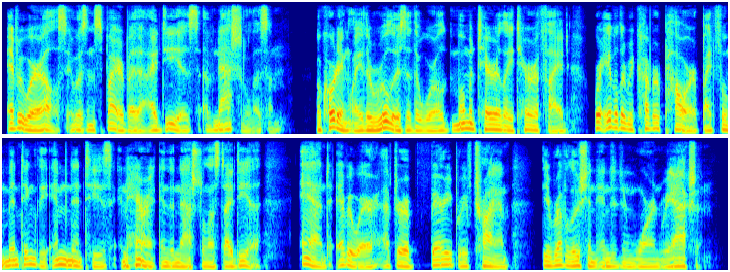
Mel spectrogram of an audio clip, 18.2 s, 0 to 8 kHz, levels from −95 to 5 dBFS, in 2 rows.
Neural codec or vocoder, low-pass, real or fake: vocoder, 44.1 kHz, 128 mel bands every 256 samples, BigVGAN v2; 7.2 kHz; fake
